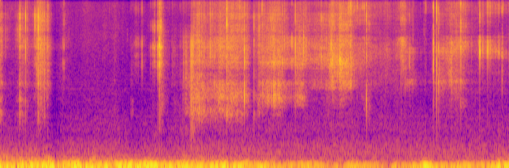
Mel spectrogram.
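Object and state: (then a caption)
Pine bark, rubbed and scratched. A black knit-gloved hand rubs and scratches the rough, deeply furrowed bark of a large, solid living pine tree trunk outdoors in winter. Dry, crackling scrapes and crunchy tearing bursts come in irregular strokes over a steady low rumble, possibly from wind or vehicles.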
